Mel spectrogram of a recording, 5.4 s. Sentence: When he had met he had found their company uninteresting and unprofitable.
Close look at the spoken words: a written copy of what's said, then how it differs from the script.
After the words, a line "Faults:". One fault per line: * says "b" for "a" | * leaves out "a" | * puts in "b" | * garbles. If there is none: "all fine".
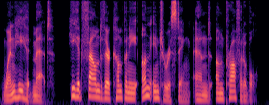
When he had met he had found their company uninteresting and unprofitable.
Faults:
all fine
